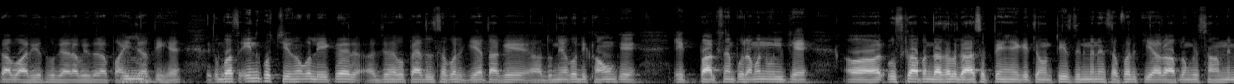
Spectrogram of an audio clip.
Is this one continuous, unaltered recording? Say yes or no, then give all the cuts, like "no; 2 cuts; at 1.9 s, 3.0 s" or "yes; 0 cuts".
yes; 0 cuts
